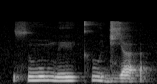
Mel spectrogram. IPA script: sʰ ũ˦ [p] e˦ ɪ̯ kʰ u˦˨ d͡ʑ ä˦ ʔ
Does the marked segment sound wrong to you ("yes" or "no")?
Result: yes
